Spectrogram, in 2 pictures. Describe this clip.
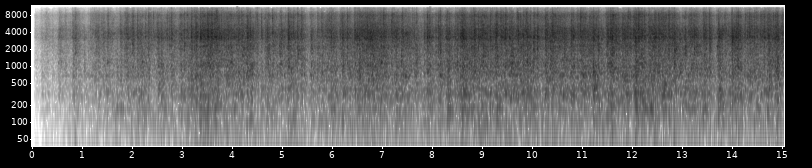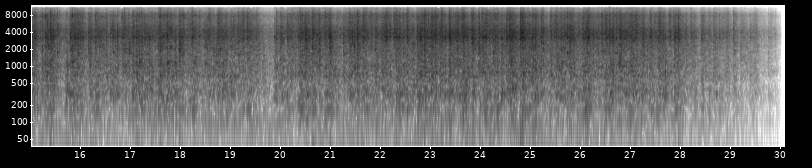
terrible noise made by hailstones on roof windows, May 2013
